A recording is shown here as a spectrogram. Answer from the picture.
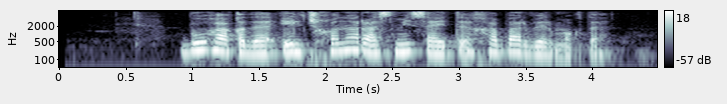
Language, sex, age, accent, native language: Uzbek, female, 18-24, Buxoro, Uzbek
